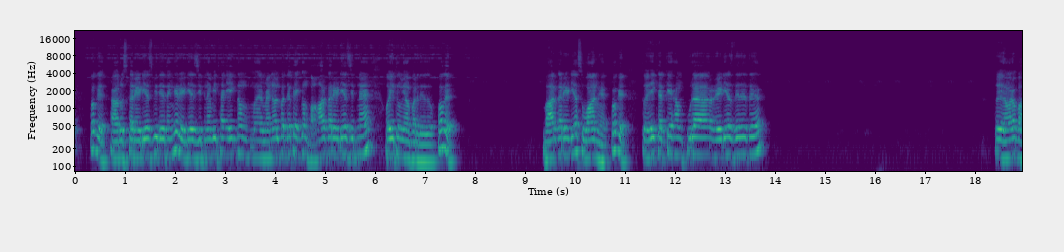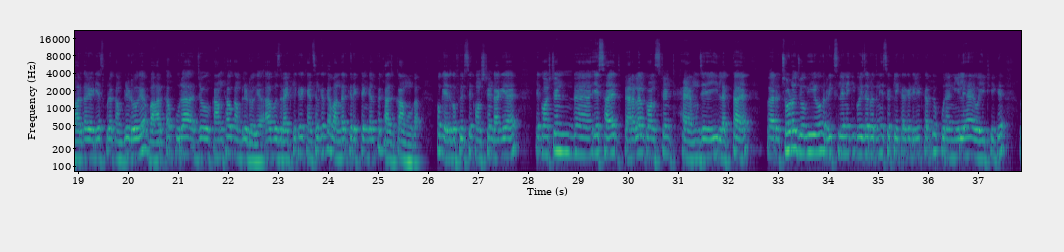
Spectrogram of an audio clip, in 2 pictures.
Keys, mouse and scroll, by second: 8.9 super+Return, 12.9 super+click, 14.6 typing, 17.4 super+Return, 19.0-22.2 super+middle drag, 19.0 typing, 22.0-22.7 typing, 22.2 super+click, 22.6 super+right click, 23.3 super+click, 28.3 super+click, 28.3 typing, 28.9 super+scroll up 1, 29.4 super+scroll down 1, 30.3 super+click, 32.5 super+Delete, 33.0-33.3 super+scroll down 1, 33.5 super+scroll up 1, 34.3 super+scroll down 1, 34.6 super+scroll up 1, 35.9 typing.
